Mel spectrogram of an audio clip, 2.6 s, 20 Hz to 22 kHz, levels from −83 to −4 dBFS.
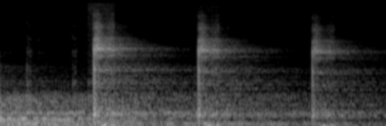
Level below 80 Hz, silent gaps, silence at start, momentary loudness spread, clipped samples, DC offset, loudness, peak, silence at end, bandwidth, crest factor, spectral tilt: -48 dBFS; none; 0 s; 12 LU; under 0.1%; under 0.1%; -38 LUFS; -12 dBFS; 0 s; over 20 kHz; 28 dB; -3.5 dB/octave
